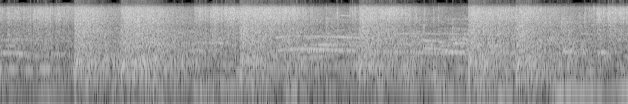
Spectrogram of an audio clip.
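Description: Aerial firework shells bursting in quick succession, a sharp bang every half second to a second over a continuous crackling din of the display.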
